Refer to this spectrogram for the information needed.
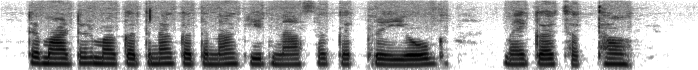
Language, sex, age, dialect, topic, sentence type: Chhattisgarhi, female, 56-60, Northern/Bhandar, agriculture, question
